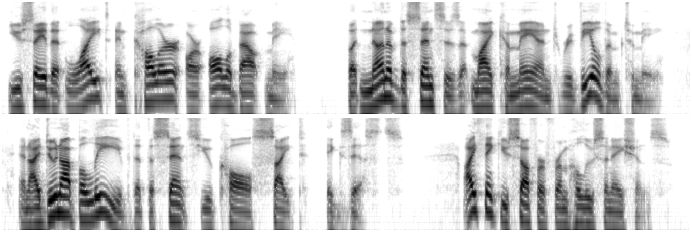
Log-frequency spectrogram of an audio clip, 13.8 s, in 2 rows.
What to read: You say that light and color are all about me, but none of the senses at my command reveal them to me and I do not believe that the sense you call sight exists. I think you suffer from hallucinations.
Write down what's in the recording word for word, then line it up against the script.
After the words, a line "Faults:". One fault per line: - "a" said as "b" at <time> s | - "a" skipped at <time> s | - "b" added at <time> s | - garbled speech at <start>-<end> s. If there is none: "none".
You say that light and color are all about me, but none of the senses at my command reveal them to me and I do not believe that the sense you call sight exists. I think you suffer from hallucinations.
Faults:
none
